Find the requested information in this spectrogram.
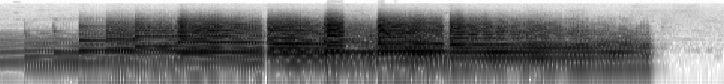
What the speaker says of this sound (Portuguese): eu utilizei nela um piano elétrico, no caso, o famoso Rhodes. Só que com distorção.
